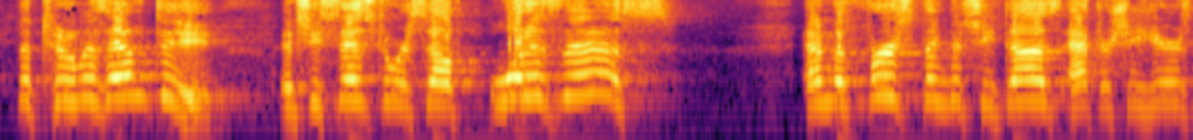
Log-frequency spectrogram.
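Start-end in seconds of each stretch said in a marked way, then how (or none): 3.1-4.2 bewildered question. Acted. Mary finding the empty tomb.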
